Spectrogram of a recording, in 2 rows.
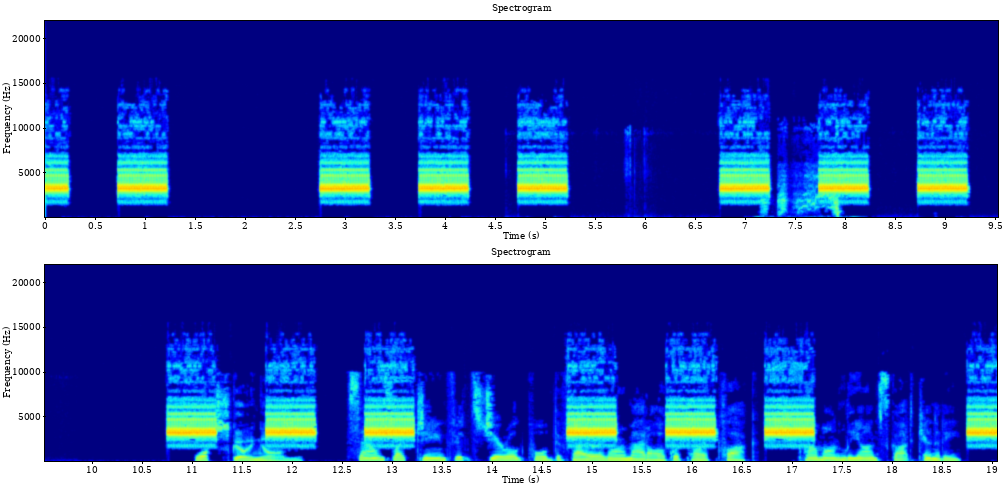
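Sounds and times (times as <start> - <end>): fire alarm beeping: 2.8 - 5.2, 6.8 - 9.2, 10.8 - 13.3, 14.7 - 17.3, 18.8 - 19.0.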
